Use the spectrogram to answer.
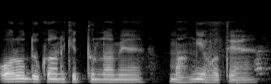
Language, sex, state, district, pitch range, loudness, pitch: Hindi, male, Chhattisgarh, Kabirdham, 110-130 Hz, -20 LUFS, 120 Hz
